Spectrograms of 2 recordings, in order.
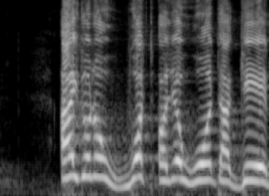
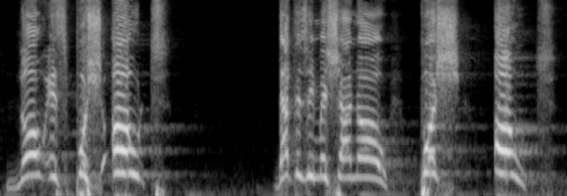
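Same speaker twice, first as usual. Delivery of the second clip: loud, slow, raised chant of push out; rally shout; 5 semitones higher, 5 dB louder, slower than usual. Real, not acted. Protester rousing the crowd against the government, loud chant. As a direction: drive each push out home to the crowd.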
